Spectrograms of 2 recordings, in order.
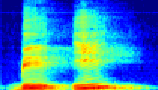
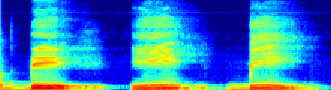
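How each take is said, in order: First: B then I, left hanging; cue to answer. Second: Teacher's chanted pattern closing on bi; resolved syllable drill. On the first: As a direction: raise I and wait for the pupil. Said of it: "o aluno tem que conseguir falar". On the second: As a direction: spell B, lift I, settle on bi. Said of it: "Então, fez lá". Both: Shown as a demonstration.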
